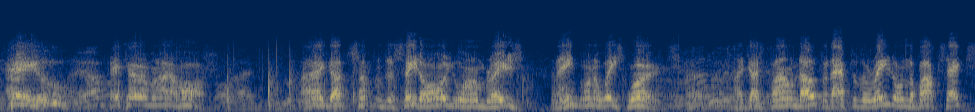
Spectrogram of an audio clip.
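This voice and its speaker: A man's voice: extremely high pitch, normal speed, vocal fry, crowd noise, full character voice. A man playing a bullying, enraged outlaw gang boss in a radio western, barking menacingly in an American Western drawl. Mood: furious. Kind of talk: 1930s-40s radio western acting. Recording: dull old radio broadcast.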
